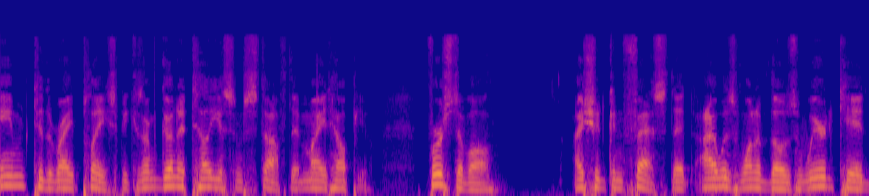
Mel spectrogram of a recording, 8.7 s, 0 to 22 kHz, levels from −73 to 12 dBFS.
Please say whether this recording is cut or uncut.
uncut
